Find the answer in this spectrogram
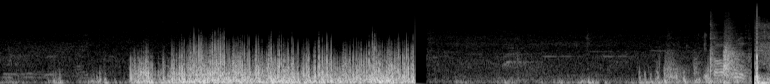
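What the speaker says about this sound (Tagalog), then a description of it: "Grabe, lakas ng hangin. Lakas ng hangin guys." Strong wind buffets the microphone outdoors at a residential solar panel installation, a loud roaring rush for several seconds that cuts off abruptly, followed by quieter gusts and someone speaking.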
